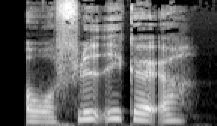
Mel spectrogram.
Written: overflødiggøre

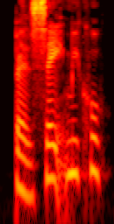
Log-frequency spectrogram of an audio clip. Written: balsamico

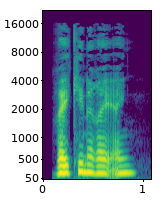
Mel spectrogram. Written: regenerering

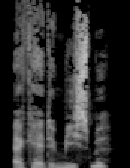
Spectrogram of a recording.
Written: akademisme

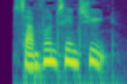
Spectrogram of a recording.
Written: samfundshensyn

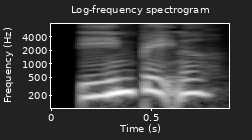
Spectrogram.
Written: enbenet

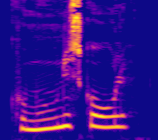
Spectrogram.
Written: KOMMUNESKOLER

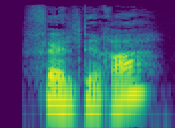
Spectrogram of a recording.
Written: faldera

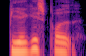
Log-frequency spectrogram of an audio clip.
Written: birkesbrød

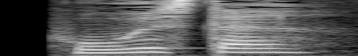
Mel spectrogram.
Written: hovedstad

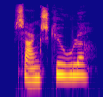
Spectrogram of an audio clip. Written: sangskjuler

